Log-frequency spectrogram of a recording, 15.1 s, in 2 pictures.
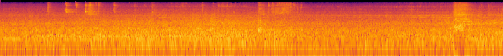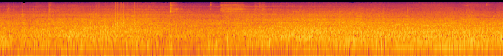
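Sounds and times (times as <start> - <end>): train wheels rumbling on rails: 0.0 - 15.0
loud clack: 6.8 - 7.4.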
